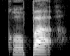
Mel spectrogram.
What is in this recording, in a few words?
"kopa", Apatani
